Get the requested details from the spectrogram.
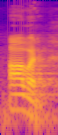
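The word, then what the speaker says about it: hour: एन आवर, अब यहाँ पे देखिए आपको बता दूँ ये जो एच है वो साइलेंट होता है और यहाँ पे इसको हावर न बोलकर उसको आवर बोलते हैं, ठीक है, आवर बोलते हैं।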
